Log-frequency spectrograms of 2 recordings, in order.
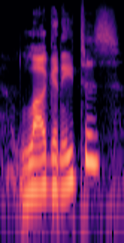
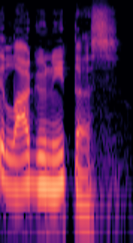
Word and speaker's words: Lagunitas: Lagunitas. – Is that how you say it? – Uh-huh. – I say Lagunitas.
